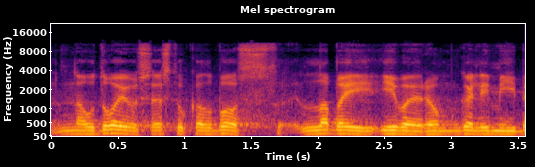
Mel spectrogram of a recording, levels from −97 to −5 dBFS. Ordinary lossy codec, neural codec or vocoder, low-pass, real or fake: Opus, 32 kbps; none; 10.8 kHz; real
